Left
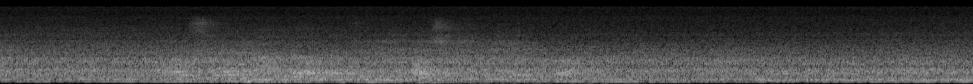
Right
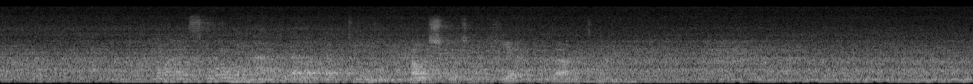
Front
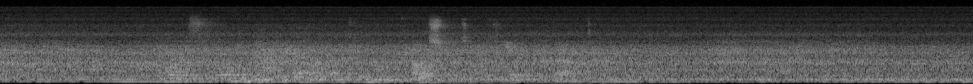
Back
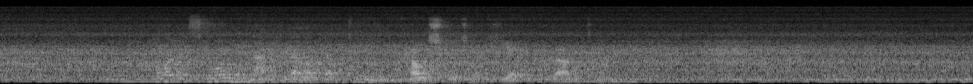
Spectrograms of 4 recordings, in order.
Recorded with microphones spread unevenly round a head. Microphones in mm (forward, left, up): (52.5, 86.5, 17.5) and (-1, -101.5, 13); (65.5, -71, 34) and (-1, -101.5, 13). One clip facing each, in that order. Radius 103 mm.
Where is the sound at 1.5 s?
130° right, 6.5 m.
